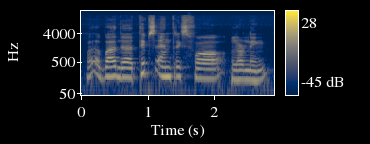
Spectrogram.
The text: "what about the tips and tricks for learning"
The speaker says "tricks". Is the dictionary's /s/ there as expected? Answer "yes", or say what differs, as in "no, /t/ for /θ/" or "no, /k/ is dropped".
yes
